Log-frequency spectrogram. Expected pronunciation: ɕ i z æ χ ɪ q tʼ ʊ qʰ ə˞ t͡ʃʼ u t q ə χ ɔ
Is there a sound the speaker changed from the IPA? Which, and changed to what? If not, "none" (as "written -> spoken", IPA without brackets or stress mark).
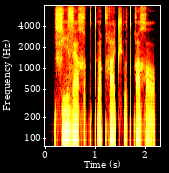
none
